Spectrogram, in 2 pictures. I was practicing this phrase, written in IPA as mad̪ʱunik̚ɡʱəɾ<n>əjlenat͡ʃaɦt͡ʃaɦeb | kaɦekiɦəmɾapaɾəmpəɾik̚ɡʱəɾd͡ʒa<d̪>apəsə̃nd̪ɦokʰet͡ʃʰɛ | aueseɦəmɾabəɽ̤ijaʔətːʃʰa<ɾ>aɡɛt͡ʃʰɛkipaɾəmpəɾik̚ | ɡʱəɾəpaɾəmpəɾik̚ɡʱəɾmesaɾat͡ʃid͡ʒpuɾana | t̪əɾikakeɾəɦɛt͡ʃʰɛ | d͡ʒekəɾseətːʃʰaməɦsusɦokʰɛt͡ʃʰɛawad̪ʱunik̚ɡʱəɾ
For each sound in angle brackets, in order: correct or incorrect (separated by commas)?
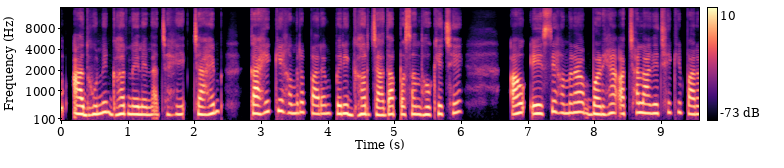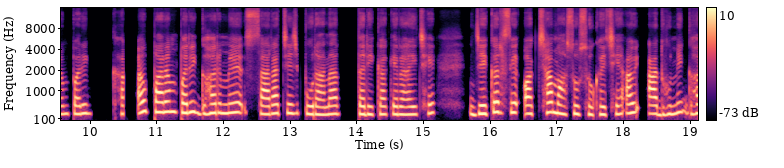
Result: correct, correct, incorrect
